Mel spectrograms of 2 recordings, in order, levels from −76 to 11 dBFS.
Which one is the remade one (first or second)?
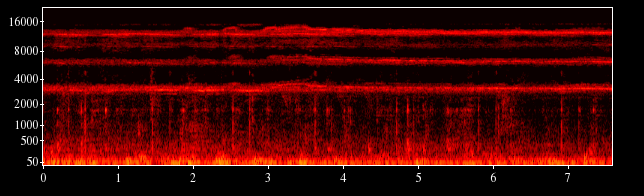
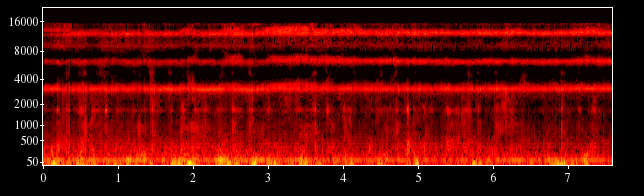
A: second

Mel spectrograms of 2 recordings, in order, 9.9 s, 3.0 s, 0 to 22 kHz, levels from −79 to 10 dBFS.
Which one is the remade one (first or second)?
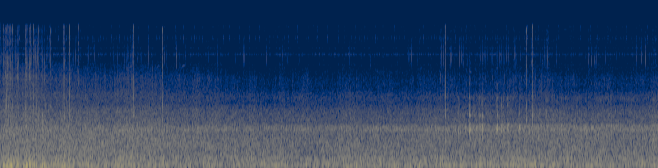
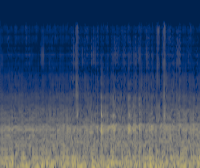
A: second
